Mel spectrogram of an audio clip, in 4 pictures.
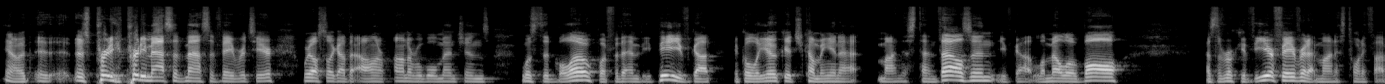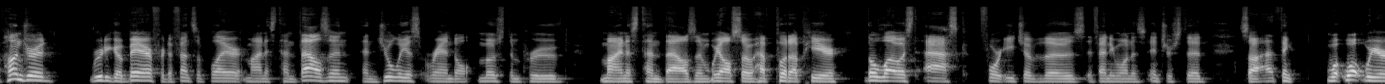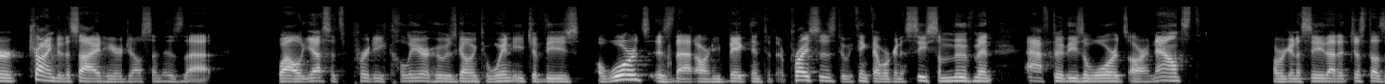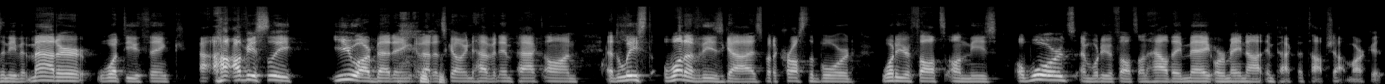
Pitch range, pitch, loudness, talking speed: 135-160 Hz, 145 Hz, -19 LUFS, 210 wpm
